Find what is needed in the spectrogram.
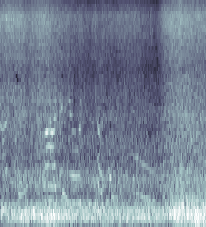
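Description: Debris flow of mud and rock surging down a mountain stream channel, a fresh surge arriving: a steady, low rushing rumble.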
